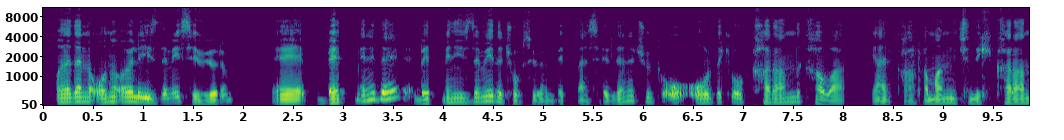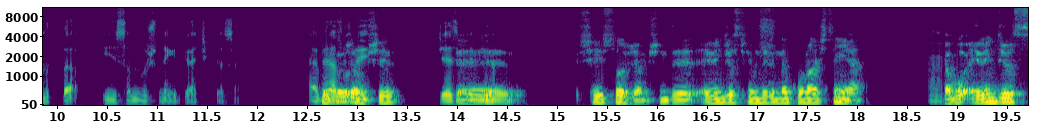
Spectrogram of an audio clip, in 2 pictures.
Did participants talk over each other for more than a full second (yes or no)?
no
